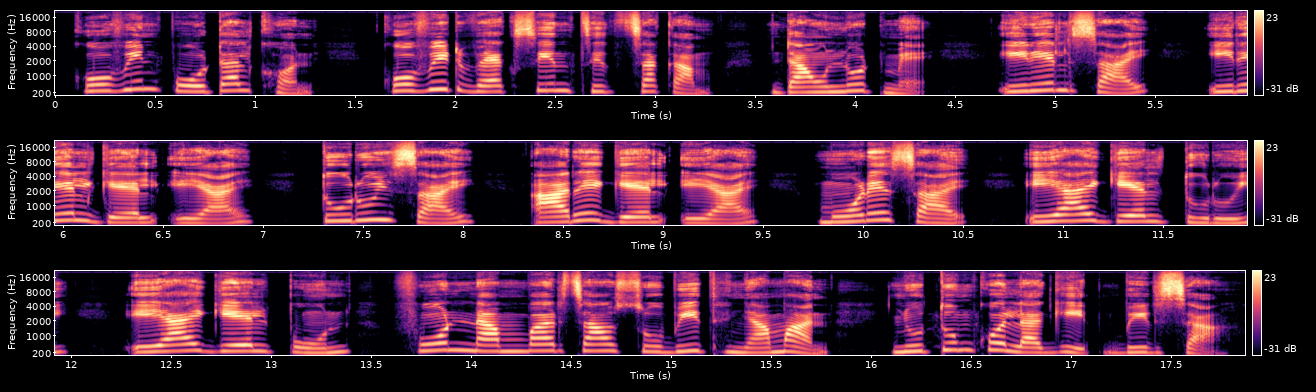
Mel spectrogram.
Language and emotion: Santali, neutral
